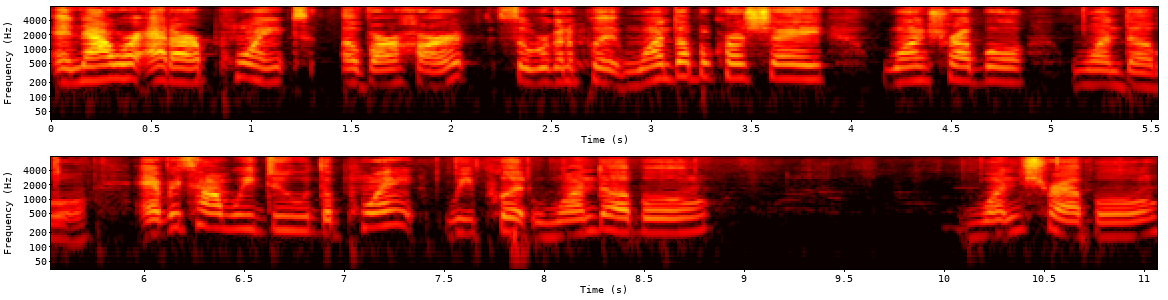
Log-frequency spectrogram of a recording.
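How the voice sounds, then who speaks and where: A woman with an ordinary speaking voice at a medium pitch, moderate pace, ordinary pitch variation, and a dry, close sound with no echo. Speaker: crochet teacher. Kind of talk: tutorial.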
